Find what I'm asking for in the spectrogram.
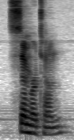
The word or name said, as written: Symerton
